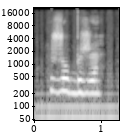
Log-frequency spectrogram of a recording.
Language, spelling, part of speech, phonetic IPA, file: Polish, żubrzy, adjective, [ˈʒubʒɨ], Pl-żubrzy.ogg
